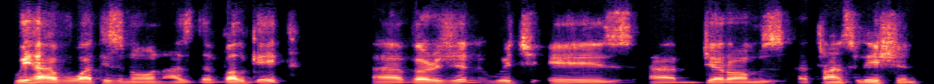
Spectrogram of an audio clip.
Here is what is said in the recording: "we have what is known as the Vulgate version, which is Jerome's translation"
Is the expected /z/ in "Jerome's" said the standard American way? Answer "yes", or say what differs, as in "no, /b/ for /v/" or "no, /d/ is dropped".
yes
